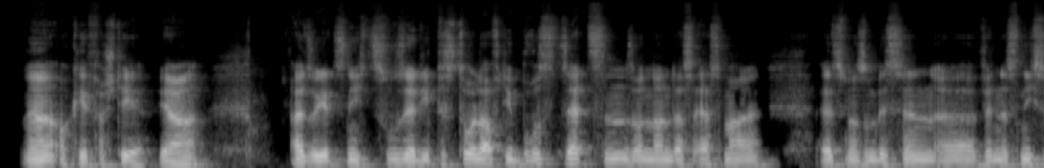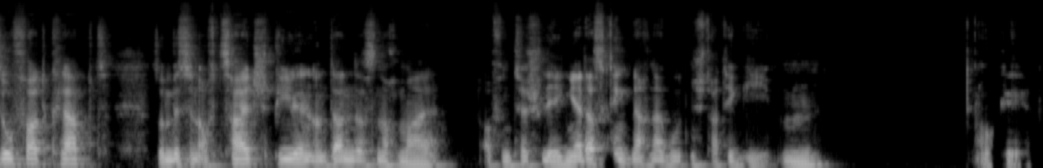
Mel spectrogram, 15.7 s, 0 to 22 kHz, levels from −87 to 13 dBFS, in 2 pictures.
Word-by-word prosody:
Ja. 110 Hz, 0 st, +5 dB
Okay, 115 Hz, -1 st, 0 dB
verstehe. 100 Hz, -2 st, -1 dB
Ja. 105 Hz, +2 st, +3 dB, 0.6 s
Also, 110 Hz, 0 st, +4 dB
jetzt 105 Hz, 0 st, +3 dB
nicht 110 Hz, -1 st, 0 dB
zu 115 Hz, +3 st, -4 dB
sehr 115 Hz, -1 st, +6 dB
die 110 Hz, 0 st, 0 dB
Pistole 115 Hz, +2 st, +3 dB
auf 115 Hz, 0 st, 0 dB
die 120 Hz, -, +1 dB
Brust 120 Hz, +4 st, -4 dB
setzen, 125 Hz, -1 st, +1 dB
sondern 110 Hz, 0 st, +2 dB
das 110 Hz, -1 st, -1 dB
erst 115 Hz, 0 st, -3 dB
mal 110 Hz, -2 st, -1 dB, 0.4 s
erst 110 Hz, 0 st, 0 dB
mal 110 Hz, -, +1 dB
so 110 Hz, -, -3 dB
'n 110 Hz, -, +1 dB
bisschen, 110 Hz, -1 st, 0 dB
äh, 110 Hz, -1 st, -1 dB
wenn 105 Hz, +1 st, 0 dB
es 110 Hz, 0 st, -5 dB
nicht 115 Hz, -1 st, +1 dB
sofort 120 Hz, +1 st, +1 dB
klappt, 120 Hz, -1 st, -2 dB, 0.3 s
so -, -, -4 dB
'n 110 Hz, -, +4 dB
bisschen 115 Hz, 0 st, 0 dB
auf 105 Hz, -2 st, -5 dB
Zeit 120 Hz, +3 st, +2 dB
spielen 120 Hz, -1 st, +1 dB
und 105 Hz, -1 st, -2 dB
dann 110 Hz, -1 st, +3 dB
das 105 Hz, 0 st, -4 dB
noch 100 Hz, -2 st, -3 dB
mal 95 Hz, -1 st, -2 dB, 0.2 s
auf 105 Hz, -1 st, -13 dB
'n 100 Hz, -, -3 dB
Tisch 100 Hz, 0 st, -6 dB
legen. 100 Hz, 0 st, +1 dB
Ja, 110 Hz, -, +4 dB
das 120 Hz, 0 st, +1 dB
klingt 115 Hz, -1 st, -3 dB
nach 110 Hz, -1 st, -3 dB
'ner 105 Hz, -1 st, -2 dB
guten 105 Hz, 0 st, -7 dB
Strategie, 90 Hz, -3 st, -9 dB
mhm. 100 Hz, +1 st, -2 dB, 1.1 s
Okay. -, -, -10 dB
110 Hz, 205 wpm, -23 LUFS, 105-115 Hz, 1.1 s, sehr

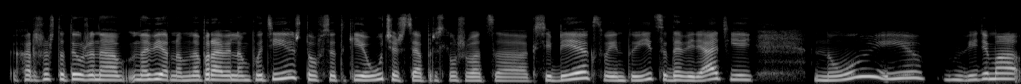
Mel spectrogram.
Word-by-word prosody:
Хорошо, 220 Hz, +1 st, -3 dB
что 235 Hz, +1 st, 0 dB
ты 240 Hz, -, +5 dB
уже 220 Hz, -1 st, +3 dB
на 205 Hz, -2 st, +2 dB
на 215 Hz, +2 st, 0 dB
верном, 205 Hz, -5 st, +3 dB
на 200 Hz, +1 st, +1 dB
правильном 205 Hz, -2 st, +3 dB
пути. 245 Hz, +9 st, +1 dB
Что 230 Hz, -8 st, -2 dB
всё-таки 195 Hz, +1 st, -1 dB
учишься 195 Hz, -4 st, 0 dB
прислушиваться 175 Hz, -2 st, -6 dB
к -, -, -19 dB
себе, 210 Hz, +10 st, +3 dB
к -, -, -17 dB
своей 185 Hz, -3 st, -1 dB
интуиции, 190 Hz, +6 st, -2 dB
доверять 195 Hz, +6 st, +1 dB
ей. 215 Hz, -2 st, -4 dB, 0.6 s
Ну 215 Hz, -, 0 dB
и 295 Hz, -4 st, -1 dB, 0.2 s
видимо 235 Hz, +5 st, -1 dB
210 Hz, 140 wpm, -23 LUFS, 190-240 Hz, 0.6 s, ты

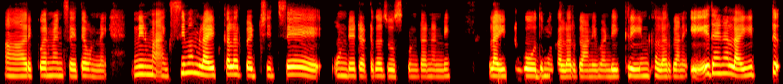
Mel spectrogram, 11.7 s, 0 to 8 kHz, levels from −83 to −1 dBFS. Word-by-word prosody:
ఆహ్, 200 Hz, 0 st, -2 dB
రిక్వైర్మెంట్స్ 215 Hz, 0 st, -3 dB
అయితే 190 Hz, +3 st, -2 dB
ఉన్నాయి. 180 Hz, -1 st, -10 dB, 0.5 s
నేను 250 Hz, -1 st, +2 dB
మాక్సిమం 290 Hz, +9 st, -3 dB
లైట్ 220 Hz, -1 st, +5 dB
కలర్ 245 Hz, -2 st, +4 dB
బెడ్ 210 Hz, -2 st, 0 dB
షీట్సే 220 Hz, +3 st, +2 dB, 0.6 s
ఉండేటట్టుగా 205 Hz, -1 st, -2 dB
చూసుకుంటానండి. 190 Hz, 0 st, -6 dB, 0.7 s
లైట్ 200 Hz, -, +3 dB
గోధుమ 205 Hz, 0 st, +4 dB
కలర్ 190 Hz, 0 st, 0 dB
కానివ్వండి, 185 Hz, 0 st, -2 dB, 0.2 s
క్రీమ్ 205 Hz, -1 st, +3 dB
కలర్ 190 Hz, -3 st, -1 dB
కాని 190 Hz, -1 st, -4 dB, 0.2 s
ఏదైనా 290 Hz, -, +3 dB
లైట్ 220 Hz, +3 st, -1 dB
205 Hz, 105 wpm, -23 LUFS, 190-220 Hz, 0.7 s, లైట్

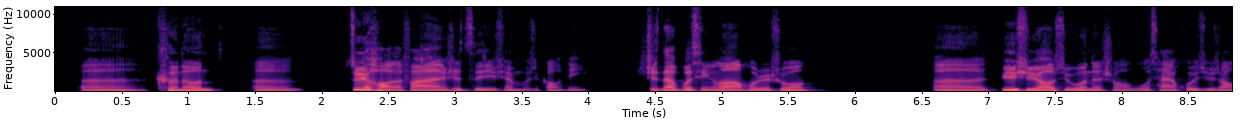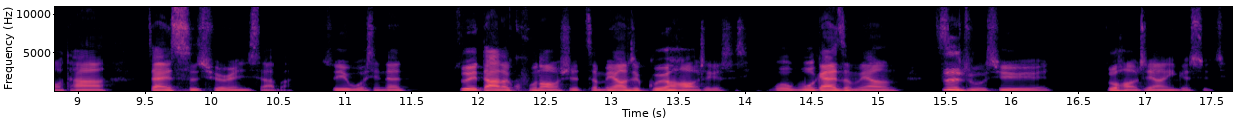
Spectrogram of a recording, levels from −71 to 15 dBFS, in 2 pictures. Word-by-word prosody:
呃 95 Hz, -5 st, -3 dB
可 140 Hz, -3 st, +2 dB
能， 165 Hz, +8 st, +3 dB, 0.2 s
呃 110 Hz, -5 st, -4 dB, 0.3 s
最 245 Hz, -1 st, +7 dB
好 110 Hz, -, +6 dB
的 110 Hz, -, 0 dB
方 140 Hz, +5 st, +3 dB
案 130 Hz, -4 st, +4 dB
是 130 Hz, 0 st, -1 dB
自 130 Hz, +1 st, -5 dB
己 110 Hz, -, -1 dB
全 100 Hz, +2 st, -6 dB
部 105 Hz, -, -12 dB
去 110 Hz, -, -15 dB
搞 85 Hz, -4 st, -8 dB
定， 95 Hz, +1 st, -13 dB, 0.3 s
实 135 Hz, -, -3 dB
在 200 Hz, +3 st, +6 dB
不 180 Hz, 0 st, +2 dB
行 130 Hz, -7 st, -3 dB
了， 150 Hz, -1 st, +4 dB
或 135 Hz, +2 st, -2 dB
者 125 Hz, -, 0 dB
说， 125 Hz, 0 st, -3 dB, 0.8 s
呃 100 Hz, -4 st, -1 dB
必 210 Hz, -, +5 dB
须 190 Hz, +1 st, +5 dB
要 175 Hz, -4 st, +6 dB
去 145 Hz, -, -4 dB
问 145 Hz, -1 st, +1 dB
的 115 Hz, -, -2 dB
时 105 Hz, -, -9 dB
候， 105 Hz, 0 st, -6 dB
我 95 Hz, -1 st, -8 dB
才 105 Hz, 0 st, -3 dB
会 130 Hz, +2 st, -4 dB
去 120 Hz, +1 st, -7 dB
找 90 Hz, -6 st, -4 dB
他 105 Hz, +1 st, 0 dB, 0.3 s
再 140 Hz, -4 st, +3 dB
次 125 Hz, 0 st, -1 dB
确 110 Hz, 0 st, -4 dB
认 95 Hz, -2 st, -2 dB
一 -, -, -7 dB
下 85 Hz, -2 st, -9 dB
吧， -, -, -21 dB, 0.2 s
所 120 Hz, -, -7 dB
以 -, -, 0 dB
我 115 Hz, -3 st, -4 dB
现 125 Hz, +2 st, -10 dB
在 115 Hz, -1 st, -4 dB, 0.4 s
最 180 Hz, -4 st, +3 dB
大 150 Hz, -, +6 dB
的 130 Hz, -, +2 dB
苦 135 Hz, -, -7 dB
恼 130 Hz, -6 st, +1 dB
是 120 Hz, +1 st, -6 dB
怎 115 Hz, -3 st, -7 dB
么 125 Hz, -, -3 dB
样 150 Hz, 0 st, +5 dB
去 140 Hz, -, +1 dB
规 155 Hz, +5 st, 0 dB
划 165 Hz, -, +5 dB
好 105 Hz, -11 st, +2 dB
这 110 Hz, -, -8 dB
个 105 Hz, -, -8 dB
事 -, -, -20 dB
情， -, -, -21 dB
我 110 Hz, 0 st, -5 dB
我 120 Hz, +3 st, -2 dB
该 175 Hz, +2 st, +7 dB
怎 145 Hz, -7 st, -1 dB
么 125 Hz, -, -4 dB
样 125 Hz, -2 st, -2 dB, 0.2 s
自 245 Hz, -1 st, +2 dB
主 115 Hz, -8 st, -5 dB
去 100 Hz, -5 st, -4 dB, 0.4 s
做 -, -, 0 dB
好 95 Hz, -, -2 dB
这 115 Hz, -, -5 dB
样 105 Hz, -2 st, -2 dB
一 -, -, -5 dB
个 95 Hz, +1 st, -10 dB
事 95 Hz, +1 st, -10 dB
情。 -, -, -30 dB
120 Hz, 290 characters per minute, -23 LUFS, 105-140 Hz, 0.8 s, 最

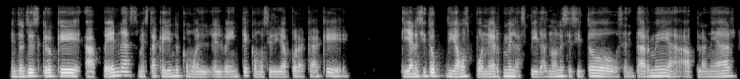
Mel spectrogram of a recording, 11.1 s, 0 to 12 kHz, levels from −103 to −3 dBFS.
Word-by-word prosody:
Entonces, 125 Hz, +3 st, +2 dB
creo 135 Hz, 0 st, +3 dB
que 140 Hz, -2 st, +6 dB
apenas 145 Hz, +10 st, +2 dB
me 115 Hz, -, -3 dB
está 120 Hz, +1 st, -4 dB
cayendo 125 Hz, +2 st, 0 dB
como 115 Hz, -4 st, -5 dB
el 105 Hz, 0 st, -3 dB
el 110 Hz, -1 st, -2 dB
veinte, 115 Hz, +8 st, -3 dB
como 110 Hz, -6 st, -5 dB
se 105 Hz, -, -6 dB
diría 110 Hz, 0 st, -1 dB
por 120 Hz, +1 st, -2 dB
acá, 120 Hz, +2 st, -6 dB
que 135 Hz, -1 st, -1 dB, 0.8 s
que 115 Hz, -, -3 dB
ya 120 Hz, -, +6 dB
necesito, 135 Hz, +3 st, +2 dB
digamos, 125 Hz, +1 st, +1 dB
ponerme 115 Hz, +3 st, 0 dB
las 120 Hz, 0 st, -4 dB
pilas, 110 Hz, 0 st, -5 dB
¿no?, 115 Hz, +1 st, -3 dB
necesito 120 Hz, -1 st, 0 dB
sentarme 125 Hz, +4 st, 0 dB
a 110 Hz, -, -3 dB
a 110 Hz, -1 st, -6 dB
planear, 115 Hz, +3 st, -3 dB
120 Hz, 160 wpm, -22 LUFS, 110-130 Hz, 0.8 s, que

